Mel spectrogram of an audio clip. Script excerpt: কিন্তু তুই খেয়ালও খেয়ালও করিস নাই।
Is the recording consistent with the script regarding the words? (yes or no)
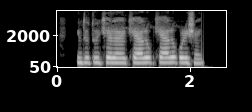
yes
